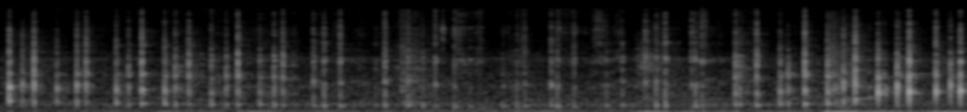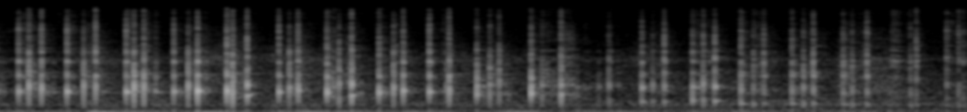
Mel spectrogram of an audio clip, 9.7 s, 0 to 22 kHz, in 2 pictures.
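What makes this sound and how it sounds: A clear glass mason jar with a metal lid, partly filled with water, is held in one hand and tapped on its glass side with the fingertips of the other hand. The result is a rapid, irregular stream of short, dry clinking taps with a glassy tone around 760 Hz. The taps grow louder and denser in the middle of the clip before easing off again.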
